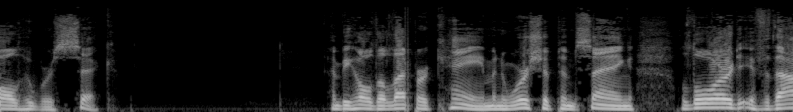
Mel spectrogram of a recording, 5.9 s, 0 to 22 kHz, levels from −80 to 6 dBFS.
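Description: A speech clip with chunks out of order from 3.04 to 3.06 s, between "behold a" and "came and worshipped him". One 5.8 ms chunk plays about three chunks late, leaving a brief jumbled moment. Unlike a dropout or stutter, no audio is missing or repeated.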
